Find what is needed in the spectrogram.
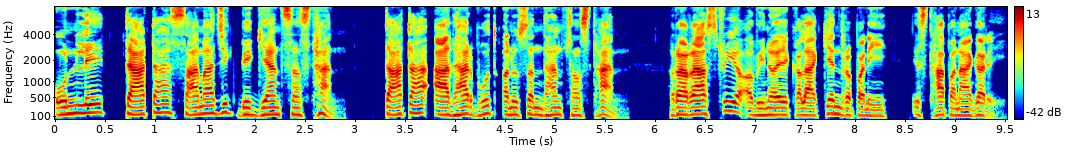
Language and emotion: Nepali, neutral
